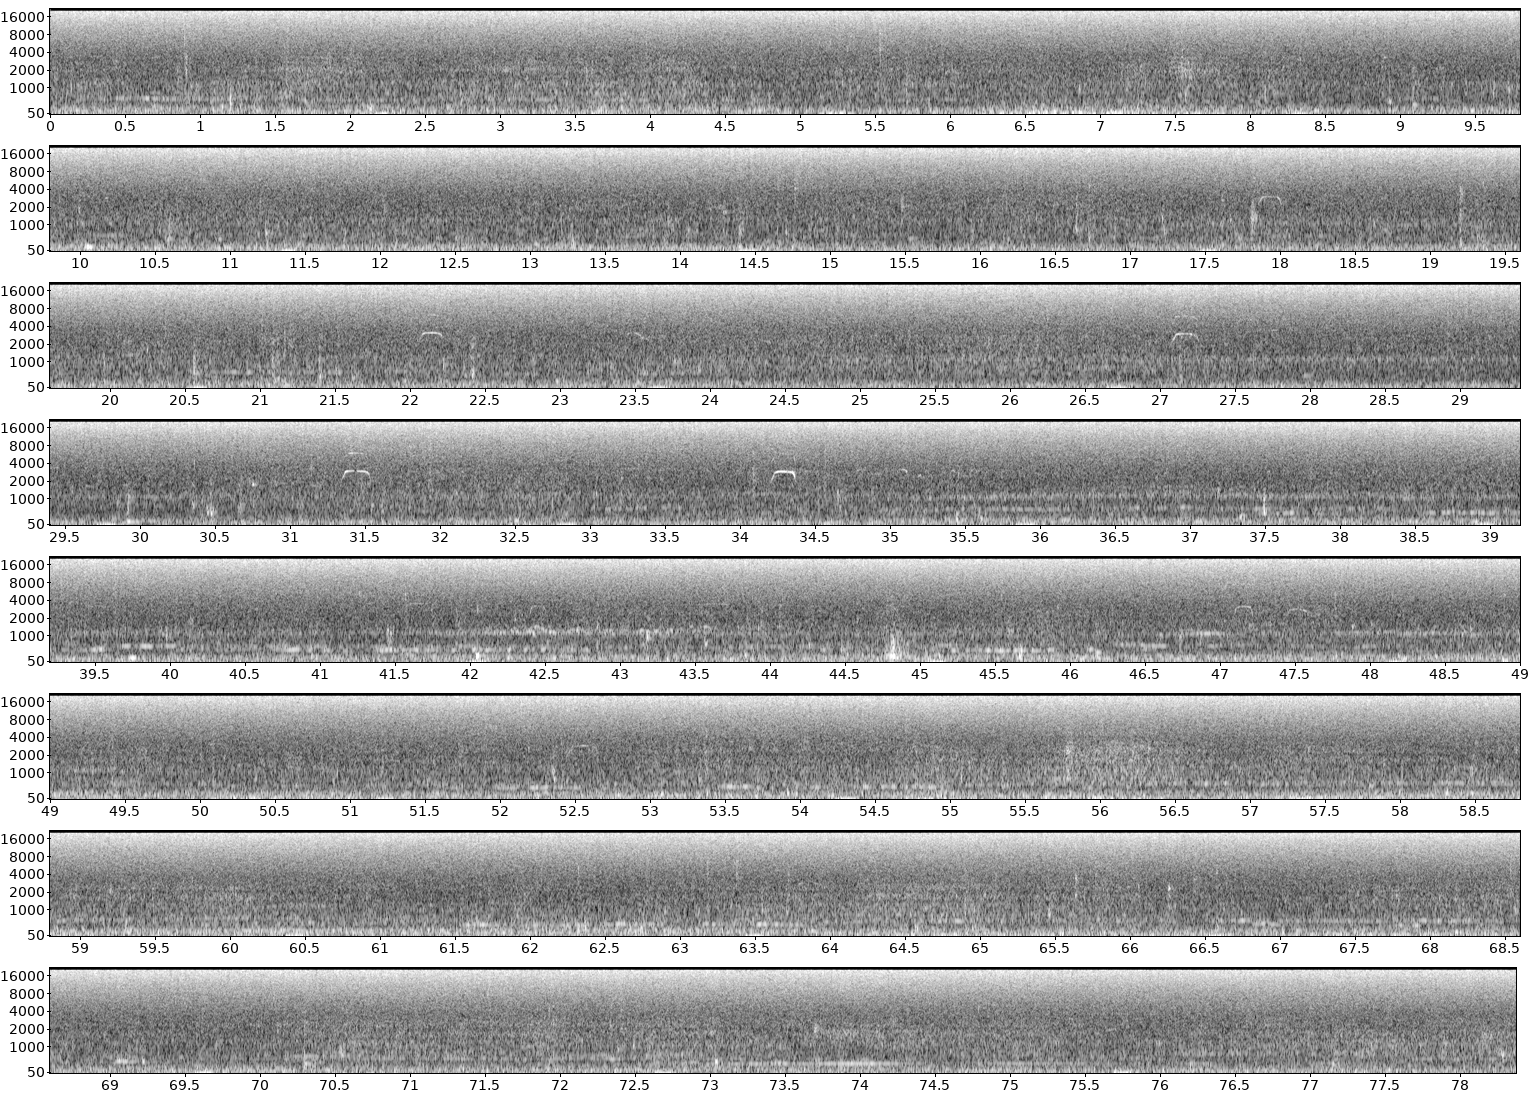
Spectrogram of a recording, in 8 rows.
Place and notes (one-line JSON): {"title": "lemmer, vuurtorenweg: marina - the city, the country & me: marina", "date": "2011-06-21 11:09:00", "description": "lapping waves, wind blows through sailboat masts and riggings\nthe city, the country & me: june 21, 2011", "latitude": "52.84", "longitude": "5.71", "altitude": "1", "timezone": "Europe/Amsterdam"}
